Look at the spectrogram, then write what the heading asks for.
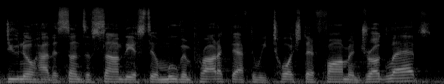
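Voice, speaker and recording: An actor playing a cocky, laid-back gang leader in a video game, talking bluntly and dismissively in slang. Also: male voice, medium pitch, steady tone, fairly quick, a bit bright, big-room sound, slight background noise, lightly acted. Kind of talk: video game cutscene acting.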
